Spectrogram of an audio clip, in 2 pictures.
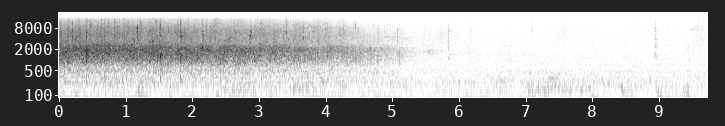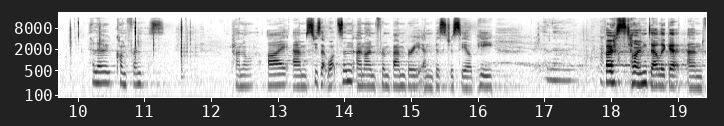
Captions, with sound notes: that we raise. What mustn't treat people as second class citizens, I move (applause)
